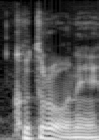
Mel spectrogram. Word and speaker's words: Cutrone: Dis-moi, comment on prononce ton nom de famille comme il faut? Cutrone. Cutrone.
